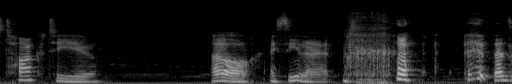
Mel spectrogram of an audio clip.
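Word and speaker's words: TOCTOU: better i guess uh do you also pronounce t-o-c-t-o-u as talk to you oh i see that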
